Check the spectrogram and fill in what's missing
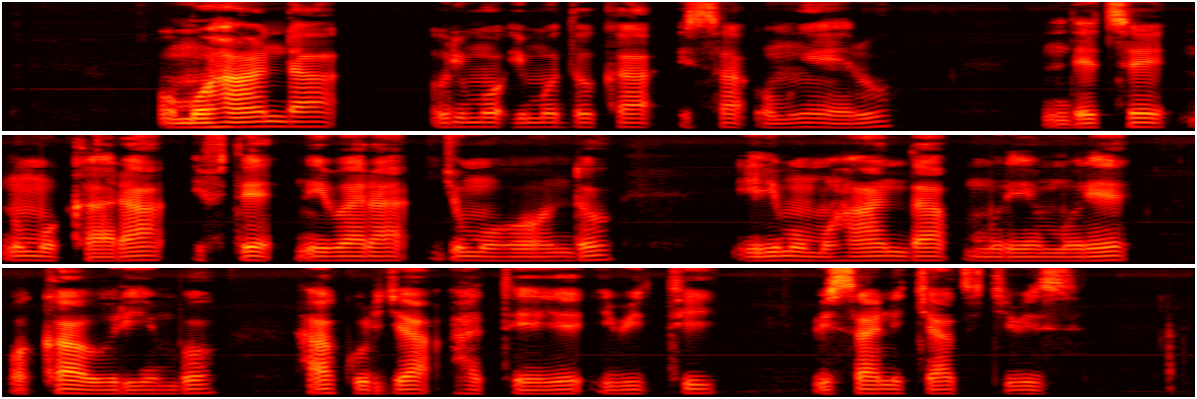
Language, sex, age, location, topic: Kinyarwanda, male, 18-24, Kigali, government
